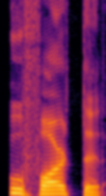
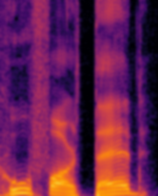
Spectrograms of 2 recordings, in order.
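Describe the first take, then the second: First: Said in the usual way. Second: "farted" split as far-TED, full final vowel; puzzled reading of "farted" as far-TED; misread name. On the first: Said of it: "I got it now". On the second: Retold or imitated. Streamer recalling misreading a viewer's username, "farted" said as far-TED. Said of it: "I was like".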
